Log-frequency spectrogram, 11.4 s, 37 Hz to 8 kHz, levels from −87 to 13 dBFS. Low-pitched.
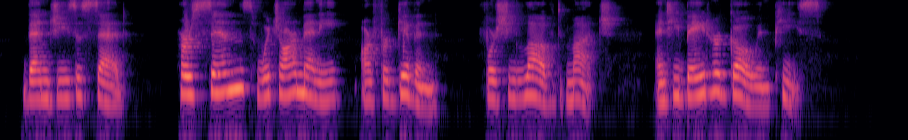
No: high, 195 Hz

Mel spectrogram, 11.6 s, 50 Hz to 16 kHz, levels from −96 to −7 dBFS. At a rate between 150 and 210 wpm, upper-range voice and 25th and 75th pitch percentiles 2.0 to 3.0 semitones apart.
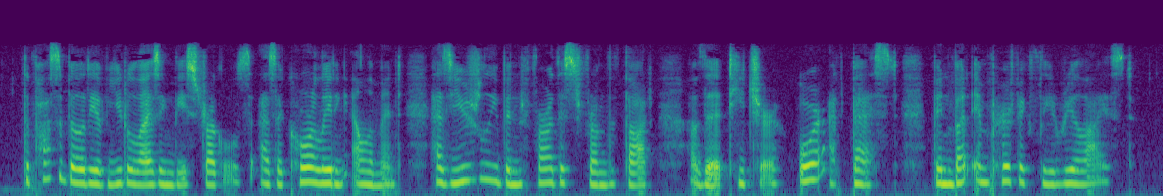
No: average, 140 wpm; high, 220 Hz; narrow, 2.6 semitones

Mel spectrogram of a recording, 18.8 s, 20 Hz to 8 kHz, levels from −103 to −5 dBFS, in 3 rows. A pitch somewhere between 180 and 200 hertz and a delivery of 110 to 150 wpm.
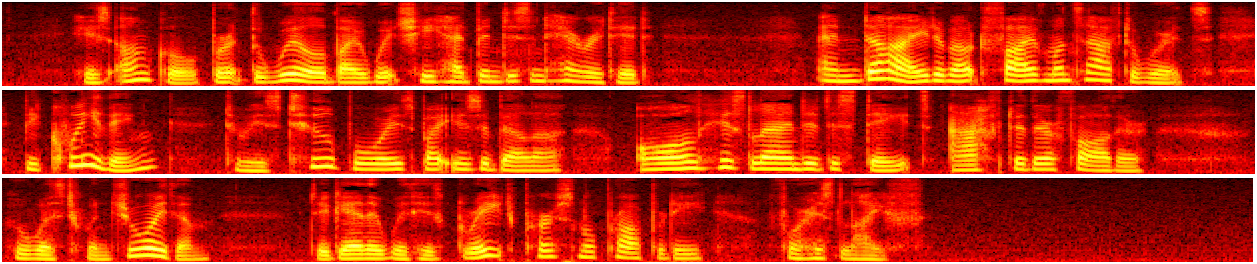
Yes: high, 190 Hz; average, 145 wpm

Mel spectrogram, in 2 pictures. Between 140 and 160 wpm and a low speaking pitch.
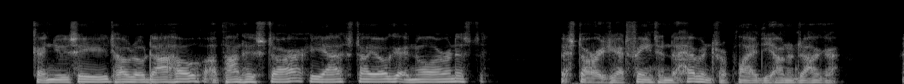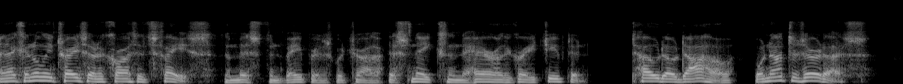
No: average, 175 wpm; low, 115 Hz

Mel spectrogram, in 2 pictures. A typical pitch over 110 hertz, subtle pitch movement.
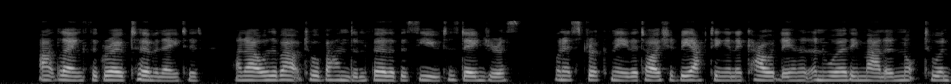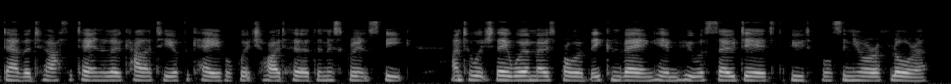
Yes: high, 190 Hz; narrow, 1.3 semitones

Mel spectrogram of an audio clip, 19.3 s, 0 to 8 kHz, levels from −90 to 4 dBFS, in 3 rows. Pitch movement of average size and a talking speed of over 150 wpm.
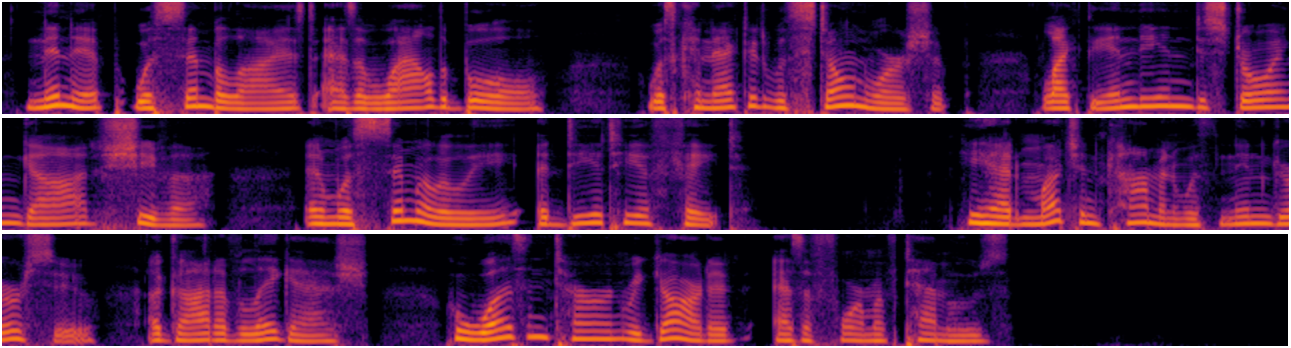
No: average, 3.8 semitones; average, 145 wpm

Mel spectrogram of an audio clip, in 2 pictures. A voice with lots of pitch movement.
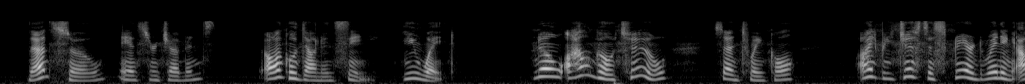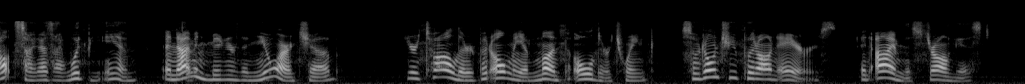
Yes: wide, 6.5 semitones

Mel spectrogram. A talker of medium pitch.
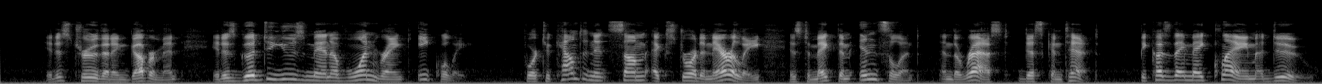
Yes: medium, 175 Hz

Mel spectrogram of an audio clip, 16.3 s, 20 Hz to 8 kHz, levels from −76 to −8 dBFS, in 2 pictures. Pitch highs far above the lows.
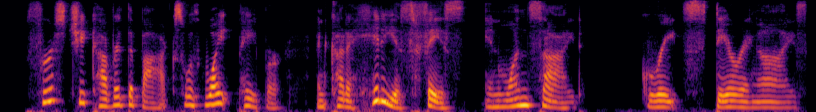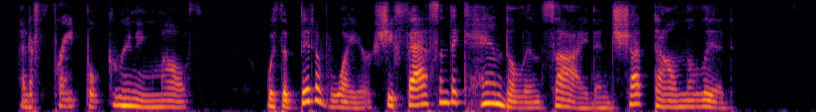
Yes: wide, 5.9 semitones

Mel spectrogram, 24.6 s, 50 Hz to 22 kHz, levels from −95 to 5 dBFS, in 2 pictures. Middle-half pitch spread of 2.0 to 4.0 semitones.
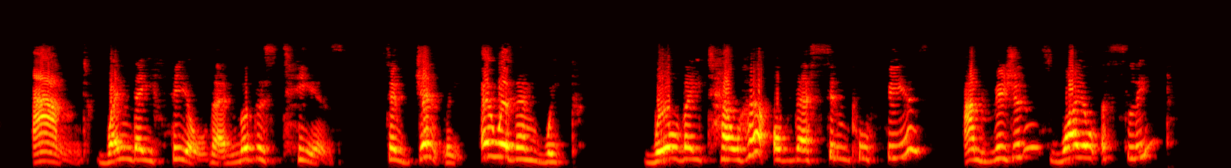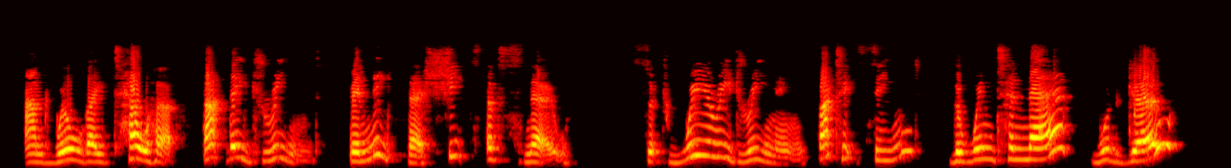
No: average, 4.8 semitones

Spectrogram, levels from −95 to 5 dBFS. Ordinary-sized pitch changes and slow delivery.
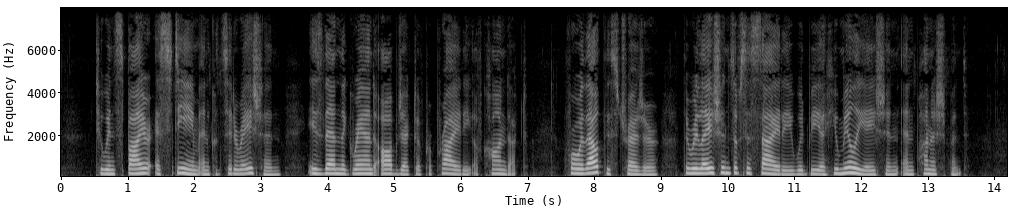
Yes: average, 3.2 semitones; slow, 120 wpm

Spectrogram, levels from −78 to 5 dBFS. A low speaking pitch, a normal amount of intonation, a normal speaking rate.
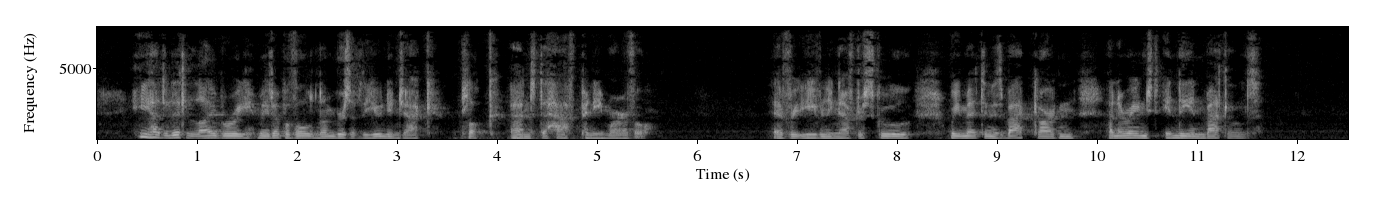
No: low, 130 Hz; narrow, 2.3 semitones; average, 160 wpm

